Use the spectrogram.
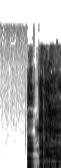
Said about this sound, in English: You're choking there for a second.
